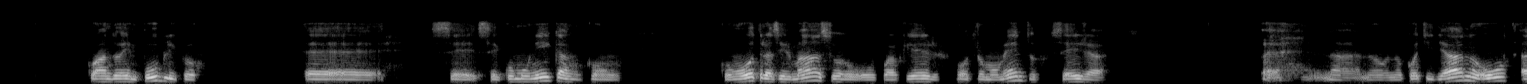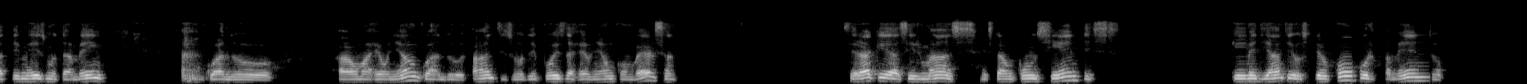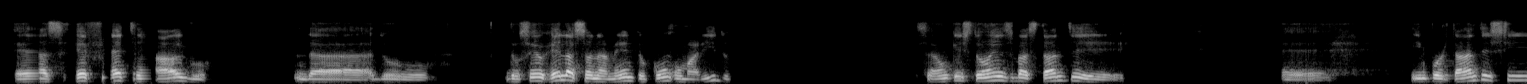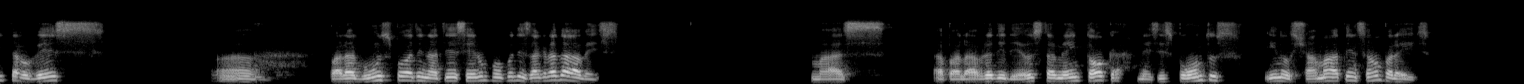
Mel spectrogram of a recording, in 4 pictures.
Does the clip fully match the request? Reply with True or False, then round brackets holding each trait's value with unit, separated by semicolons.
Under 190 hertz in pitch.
True (140 Hz)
